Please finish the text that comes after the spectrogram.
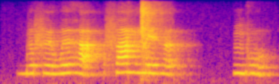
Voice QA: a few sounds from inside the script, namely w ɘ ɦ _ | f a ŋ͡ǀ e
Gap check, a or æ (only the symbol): a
